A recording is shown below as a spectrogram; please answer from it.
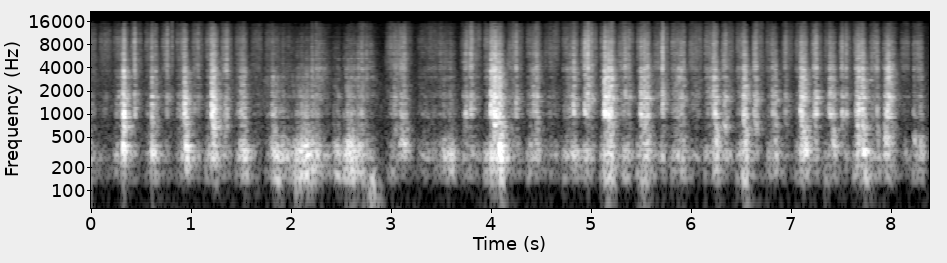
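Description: A wooden stick scratches across the candy cane area at the top of a flat, black-coated scratch-art paper sheet held down by hand. The result is a quick, steady series of short, dry rasping strokes with a papery midrange body and brief brighter edges, each stroke stopping almost at once.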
